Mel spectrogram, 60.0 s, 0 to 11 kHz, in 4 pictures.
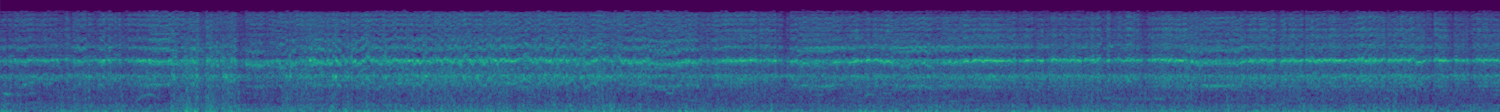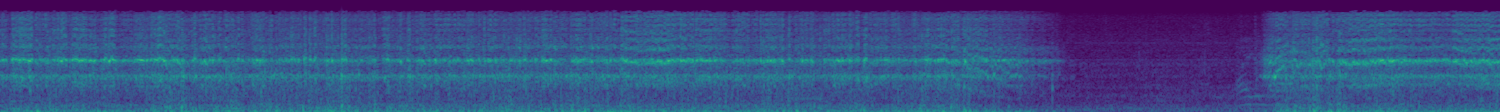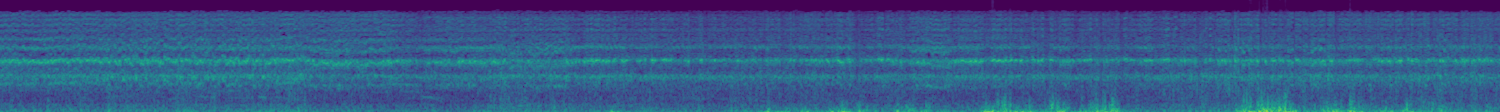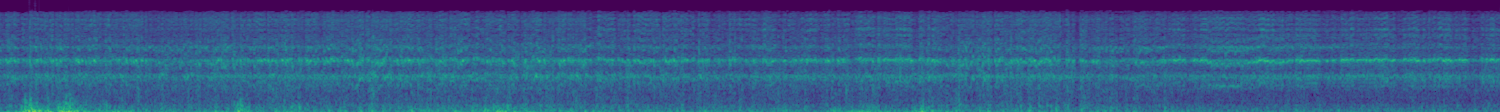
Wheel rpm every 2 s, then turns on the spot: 230, 210, 200, 210, 220, 230, 230, 230, 240, 240, 230, 230, 120, 10, 200, 200, 200, 210, 230, 230, 230, 230, 240, 230, 240, 230, 230, 220, 220, 230.
none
